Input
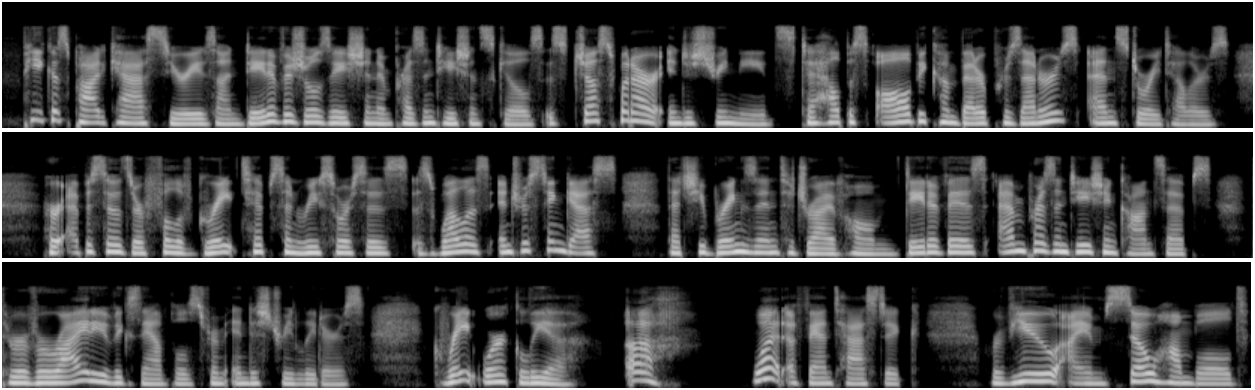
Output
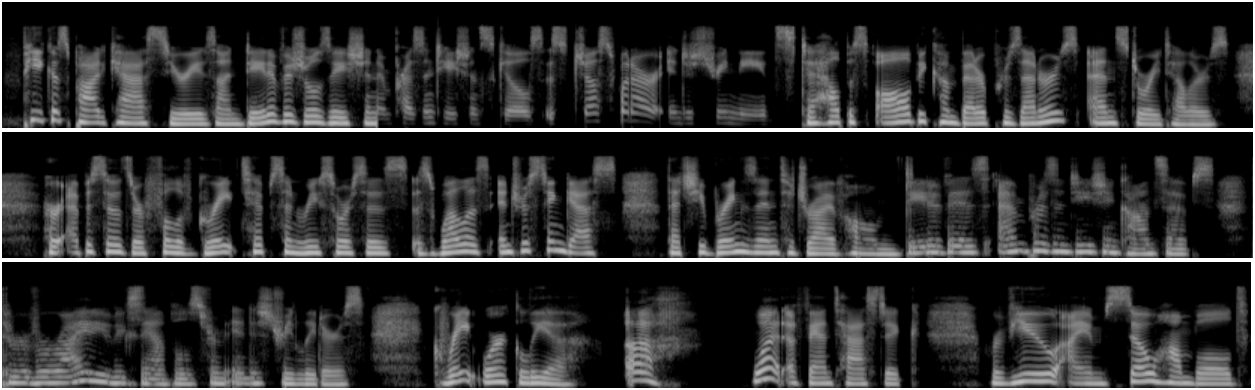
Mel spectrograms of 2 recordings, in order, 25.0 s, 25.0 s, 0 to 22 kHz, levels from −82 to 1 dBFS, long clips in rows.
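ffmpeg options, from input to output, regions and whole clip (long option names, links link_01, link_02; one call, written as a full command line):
ffmpeg -i in.wav -filter_complex "[0:a]asettb=1/sr,asplit=3[link_01][link_02][link_03];[link_01]atrim=end=2.494[link_04];[link_02]atrim=start=2.49:end=5.22,asetpts=PTS-STARTPTS,afade=type=in:duration=0.004:curve=qsin,afade=type=out:start_time=2.726:duration=0.004:curve=qsin,highpass=frequency=570:width=0.5412,highpass=frequency=570:width=1.3066,acompressor=threshold=-32dB:ratio=4:attack=3.2:release=140:knee=1:detection=peak[link_05];[link_03]atrim=start=5.216[link_06];[link_04][link_05]acrossfade=duration=0.004:curve1=hsin:curve2=qsin[link_07];[link_07][link_06]acrossfade=duration=0.004:curve1=qsin:curve2=hsin,asettb=1/sr,asplit=3[link_08][link_09][link_10];[link_08]atrim=end=14.034[link_11];[link_09]atrim=start=14.03:end=18.56,asetpts=PTS-STARTPTS,afade=type=in:duration=0.004:curve=qsin,afade=type=out:start_time=4.526:duration=0.004:curve=qsin,equalizer=frequency=240:width=0.88:gain=7,acompressor=threshold=-23dB:ratio=6:attack=3.2:release=140:knee=1:detection=peak,flanger=delay=18:depth=6.2:speed=1[link_12];[link_10]atrim=start=18.556[link_13];[link_11][link_12]acrossfade=duration=0.004:curve1=hsin:curve2=qsin[link_14];[link_14][link_13]acrossfade=duration=0.004:curve1=qsin:curve2=hsin,acompressor=threshold=-29dB:ratio=2,adynamicequalizer=threshold=0.00708:dfrequency=1900:dqfactor=0.7:tfrequency=1900:tqfactor=0.7:attack=5:release=100:ratio=0.375:range=2.5:mode=cutabove:tftype=highshelf" out.wav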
